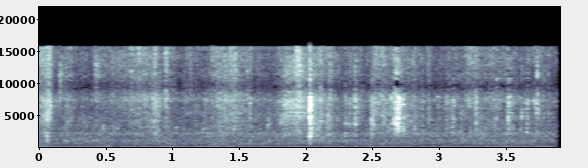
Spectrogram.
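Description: Soil crumbles and rustles as a plant's root ball is handled.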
